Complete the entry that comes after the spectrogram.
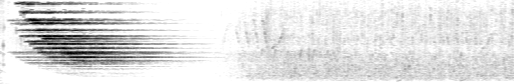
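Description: A bright ringing chime fades out over the first two seconds, then steady water of the Duero River flows in, a continuous rushing babble at moderate level with no voices, at its banks by a town in the province of Valladolid, Spain.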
